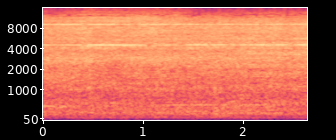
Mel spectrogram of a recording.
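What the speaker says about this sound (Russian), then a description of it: "когда нужно что-то по-быстрому пропылесосить, то мы достаем вот этот пылесос" A vacuum cleaner runs close and loud, giving a steady, unbroken whining roar. No voices are heard.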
